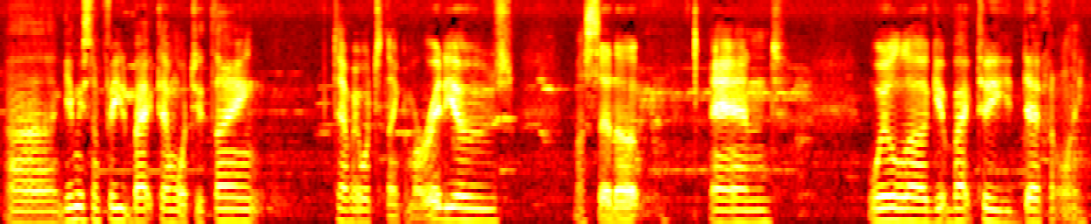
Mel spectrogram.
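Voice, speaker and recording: A man's voice: on the high side, level tone, measured pace, creaky, faint music behind. A man casually showing off his own radio gear indoors in a folksy, colloquial way. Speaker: hobbyist CB radio operator. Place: small room indoors. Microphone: handheld phone camera behind the lens.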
